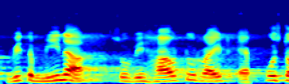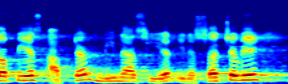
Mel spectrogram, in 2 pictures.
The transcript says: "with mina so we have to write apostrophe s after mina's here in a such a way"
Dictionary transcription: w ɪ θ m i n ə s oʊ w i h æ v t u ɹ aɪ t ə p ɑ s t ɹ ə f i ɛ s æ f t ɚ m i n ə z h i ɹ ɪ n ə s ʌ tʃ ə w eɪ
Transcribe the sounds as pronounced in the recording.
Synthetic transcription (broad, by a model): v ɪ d m i n ə s oʊ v i h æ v t u ɹ aɪ t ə p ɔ s t ə p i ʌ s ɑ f t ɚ m i n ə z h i ɹ ɪ n ə s ʌ tʃ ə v eɪ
